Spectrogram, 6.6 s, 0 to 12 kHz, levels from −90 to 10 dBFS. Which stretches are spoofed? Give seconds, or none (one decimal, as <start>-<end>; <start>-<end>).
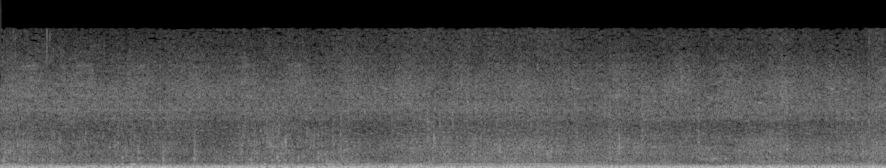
1.1-1.8; 2.4-6.6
